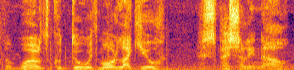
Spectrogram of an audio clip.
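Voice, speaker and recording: Bright-voiced flustered Athenian politician. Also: male voice, medium pitch, animated, measured pace, faint music behind. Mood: grateful. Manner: earnest, indignant. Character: indignant, earnest male Athenian politician, easily flustered. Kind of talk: video game dialogue acting.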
